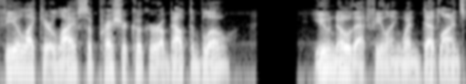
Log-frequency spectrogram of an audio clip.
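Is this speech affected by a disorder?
No.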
